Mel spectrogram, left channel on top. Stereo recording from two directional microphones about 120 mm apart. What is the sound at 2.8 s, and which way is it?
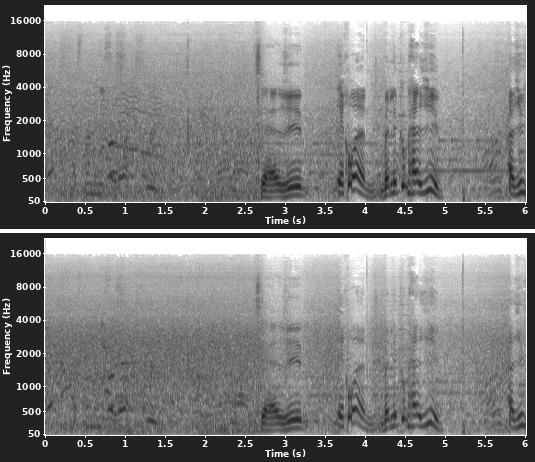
Speech, 5° left (ahead or behind).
